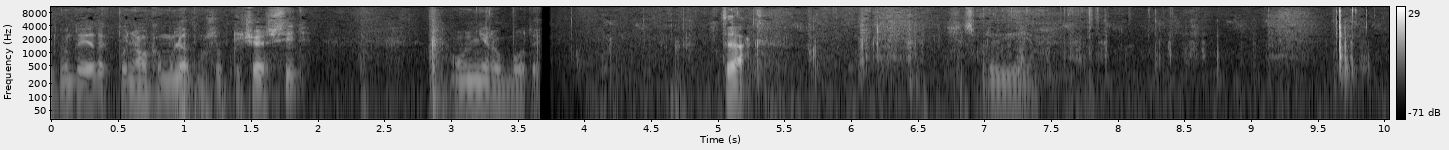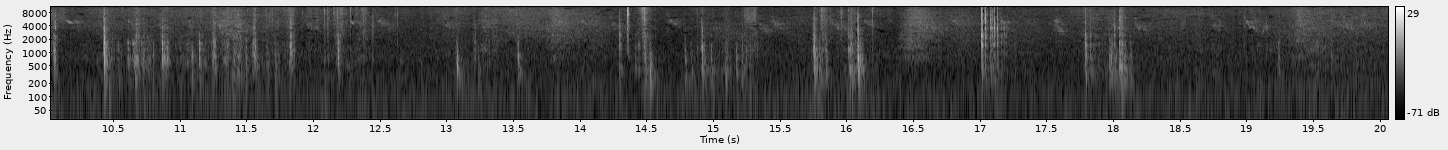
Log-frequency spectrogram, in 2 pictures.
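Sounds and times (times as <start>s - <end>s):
hands and tools clicking on parts: 7.2s - 16.3s.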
